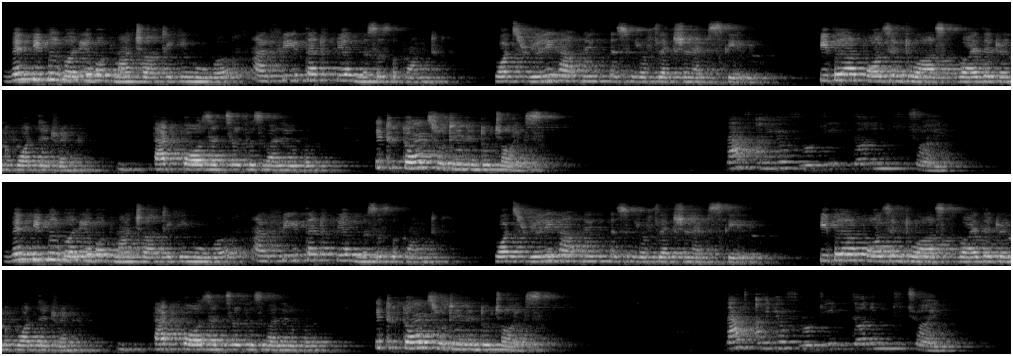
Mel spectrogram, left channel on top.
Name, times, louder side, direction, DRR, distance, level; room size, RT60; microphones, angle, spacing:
voice 1, 0.0-4.4 4.9-7.6 8.2-13.3 13.8-15.6, equal, 15° left, 4.0 m, -25 dB
voice 2, 17.3-19.5, right 1 dB, 75° right, 7.6 m, -34 dB
23.0 x 16.0 x 7.3 m
head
